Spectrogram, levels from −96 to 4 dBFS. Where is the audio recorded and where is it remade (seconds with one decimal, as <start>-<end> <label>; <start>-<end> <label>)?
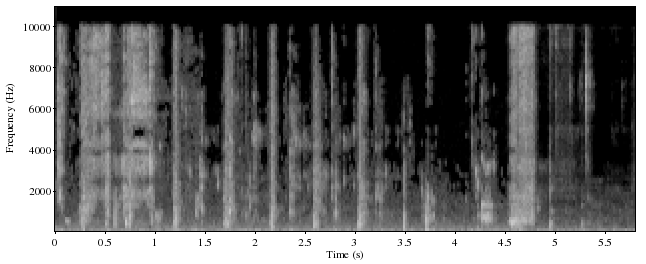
0.0-4.6 recorded; 4.6-5.8 remade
